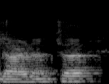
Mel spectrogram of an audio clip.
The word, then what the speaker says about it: Gardant: to everyone what garden means starting from the pronunciation garden to the effective meaning of this term for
